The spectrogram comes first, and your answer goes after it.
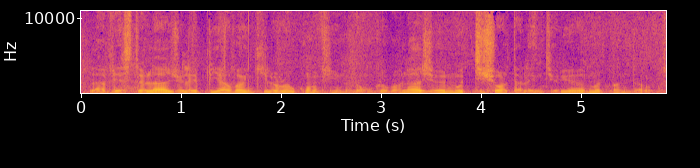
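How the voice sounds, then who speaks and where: There is noticeable background noise as a man speaks at a very deep, low pitch. His pace is moderate, with hardly any pauses. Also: ordinary pitch variation. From Guinea, Conakry. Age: 30s. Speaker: person experiencing homelessness. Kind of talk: personal testimony interview. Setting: public bath-house washroom.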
